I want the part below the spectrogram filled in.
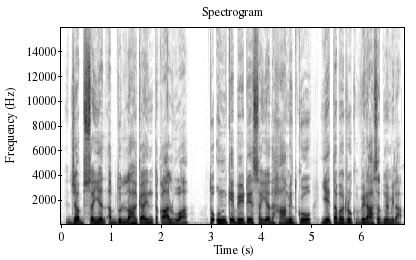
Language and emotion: Urdu, neutral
